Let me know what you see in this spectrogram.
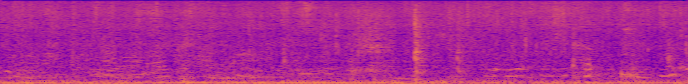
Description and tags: Snippets of sound in between the coming attractions and commercials inside a movie theater.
